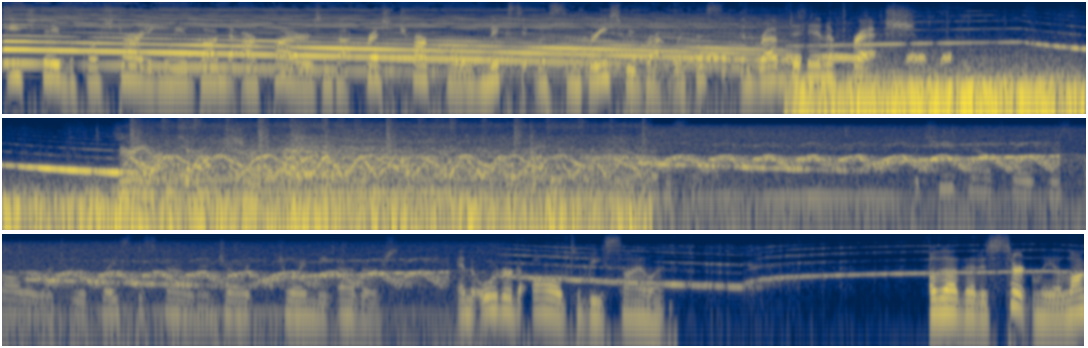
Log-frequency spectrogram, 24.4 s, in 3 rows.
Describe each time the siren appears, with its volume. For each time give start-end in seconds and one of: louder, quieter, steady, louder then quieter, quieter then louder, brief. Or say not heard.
0.0-24.3 quieter.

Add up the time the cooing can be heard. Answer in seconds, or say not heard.
2 s.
